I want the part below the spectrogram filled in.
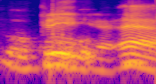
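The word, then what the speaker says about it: Krüger: O professor Renan, Renan Faria, me desculpe aqui se eu errar na pronúncia, professor. Kruger, está correto? Do alemão Krieger. Krieger, que é o tremado aqui, Krieger.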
